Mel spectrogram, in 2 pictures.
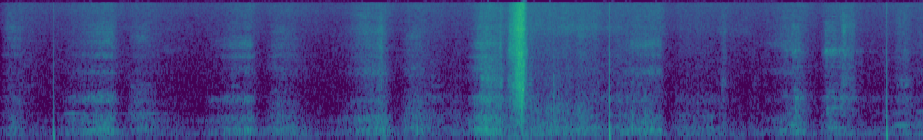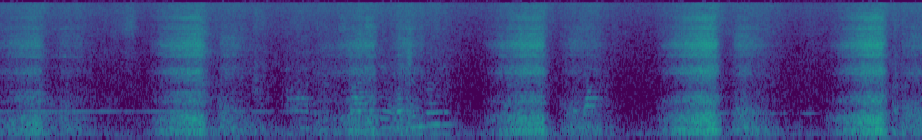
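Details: Light snoring during sleep: quiet, rhythmic snorting breaths in a small room.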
